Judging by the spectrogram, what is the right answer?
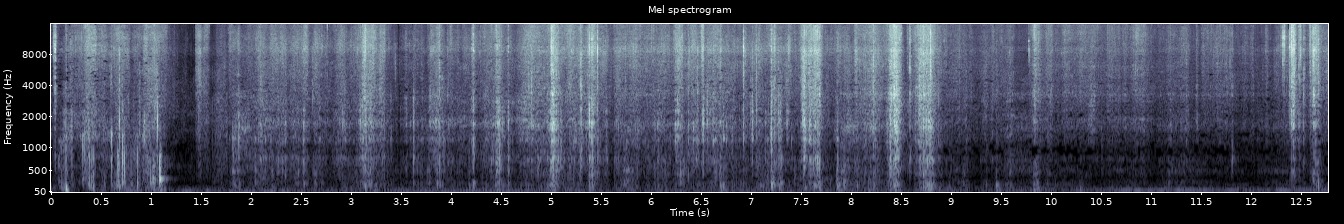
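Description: Hands tearing open a yellow padded paper mailer and crinkling the crumpled packing paper and plastic wrap around the books inside: irregular rustling and crackling.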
